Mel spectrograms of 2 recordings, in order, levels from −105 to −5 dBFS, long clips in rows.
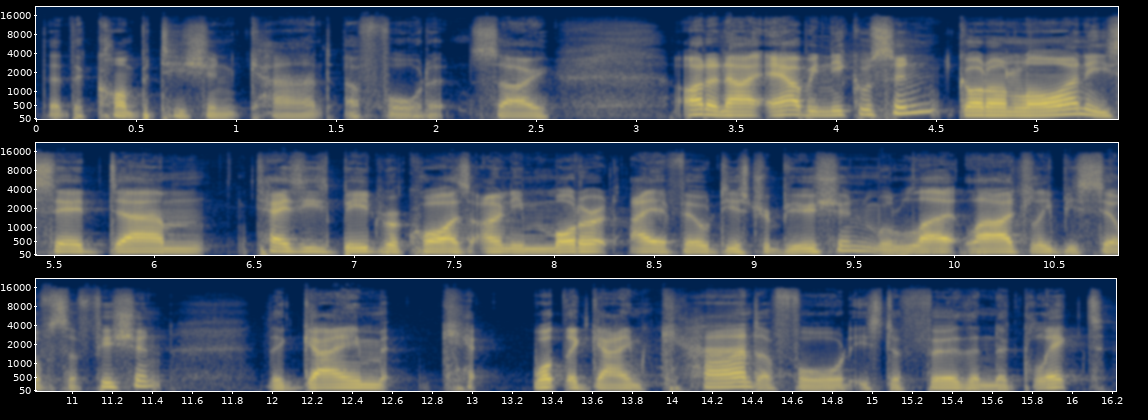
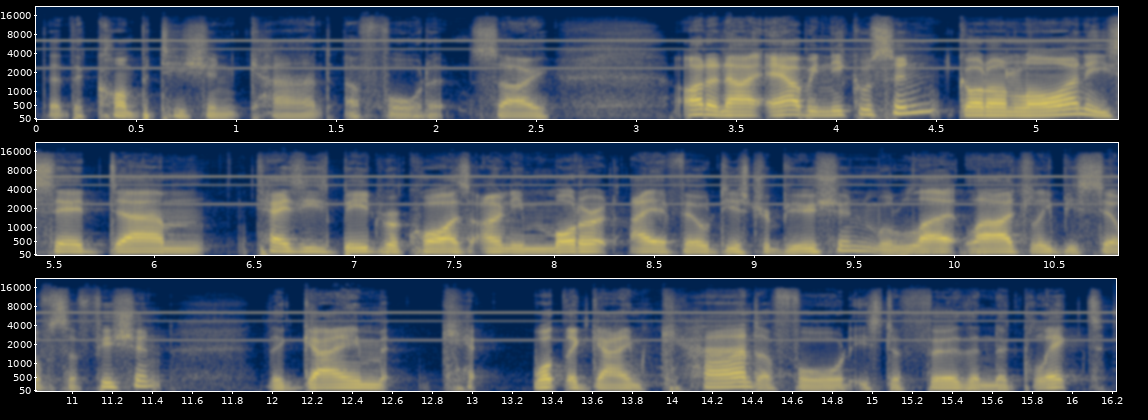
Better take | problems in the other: first | high-pitched whine; noticeable; throughout; 6.5 kHz, 15 dB below the speech

